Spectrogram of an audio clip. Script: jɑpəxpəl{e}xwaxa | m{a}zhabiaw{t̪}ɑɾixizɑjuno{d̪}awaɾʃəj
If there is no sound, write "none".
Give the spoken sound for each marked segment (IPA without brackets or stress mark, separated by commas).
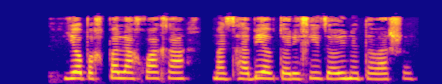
a, a, t̪, t̪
